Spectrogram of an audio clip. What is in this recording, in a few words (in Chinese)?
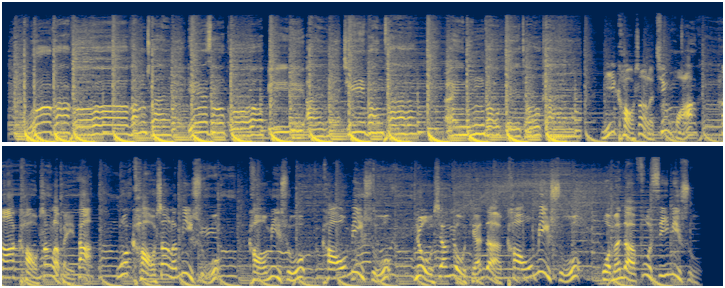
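男促销; 烤红薯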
